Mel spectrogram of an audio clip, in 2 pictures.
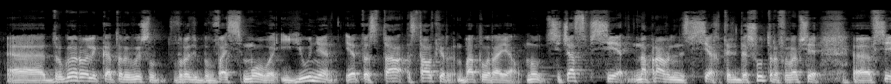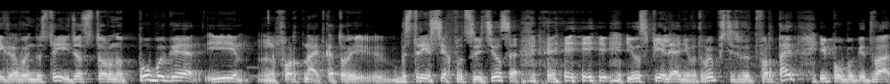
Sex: male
